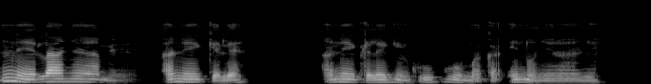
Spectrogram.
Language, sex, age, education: Igbo, male, 15-29, tertiary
